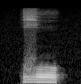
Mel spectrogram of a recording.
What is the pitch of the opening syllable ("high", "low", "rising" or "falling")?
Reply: low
